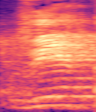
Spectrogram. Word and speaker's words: ware: WARE ए के बाद में आर ई आता है इसे वेयर पढ़ेंगे।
